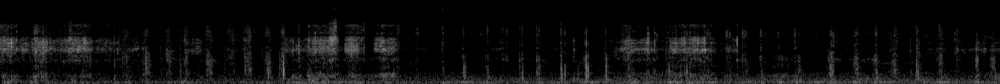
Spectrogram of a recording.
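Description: Fingers scraping and brushing through dry, gravelly dirt in three short scratchy bouts, with small stones clicking and trickling in between.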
